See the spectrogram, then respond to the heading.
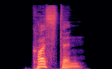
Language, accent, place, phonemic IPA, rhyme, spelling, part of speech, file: German, Germany, Berlin, /ˈkɔstn̩/, -ɔstn̩, Kosten, noun, De-Kosten.ogg
- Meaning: costs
